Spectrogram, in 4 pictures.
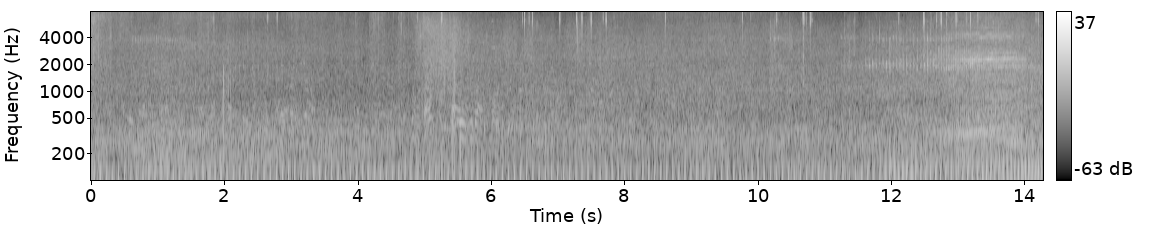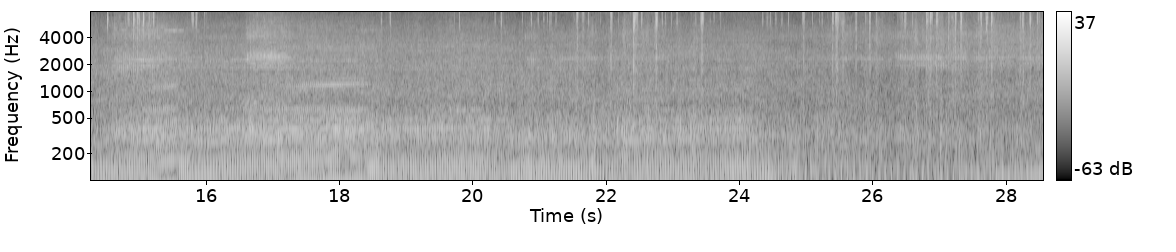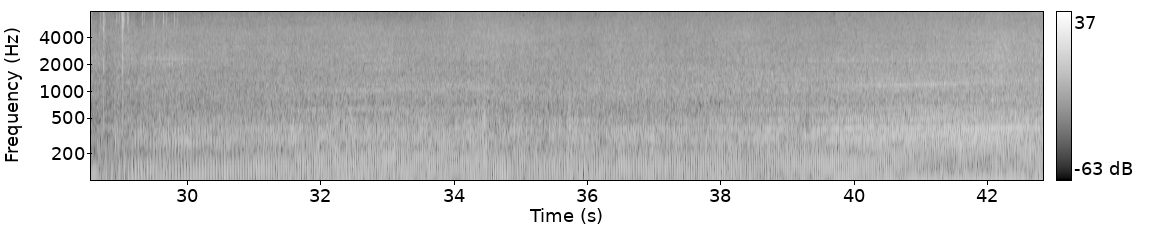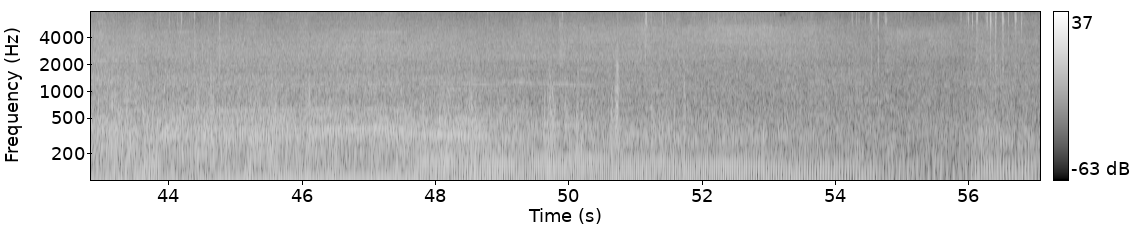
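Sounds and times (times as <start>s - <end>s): motorcycle engine running: 0.0s - 57.0s
light rustling and clicks: 1.5s - 16.1s, 19.6s - 30.2s, 42.1s - 57.0s.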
